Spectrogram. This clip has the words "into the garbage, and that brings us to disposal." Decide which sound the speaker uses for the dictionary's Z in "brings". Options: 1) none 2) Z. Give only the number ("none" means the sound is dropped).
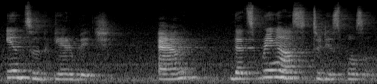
1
